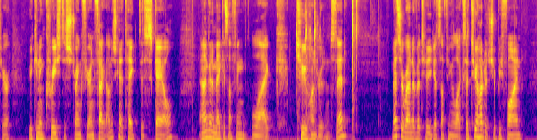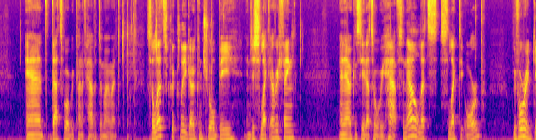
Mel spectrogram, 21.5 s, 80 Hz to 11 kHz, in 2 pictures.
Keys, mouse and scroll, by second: 7.1 0, 7.4 Return, 11.4 scroll down 2, 13.4-20.5 shift+middle drag, 13.9 scroll down 1, 14.8 ctrl+b, 16.2-17.6 scroll up 2, 17.6-18.7 scroll up 1, 18.7-20.0 scroll up 1, 20.0-20.5 scroll up 1, 20.5 click.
